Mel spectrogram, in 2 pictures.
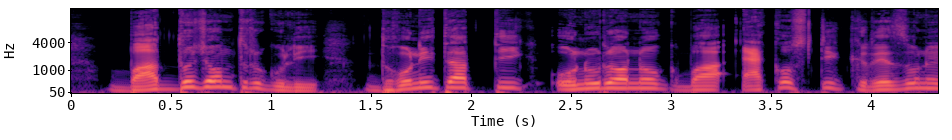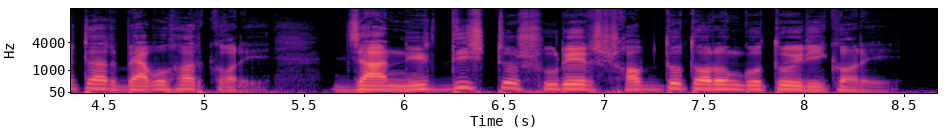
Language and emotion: Bengali, neutral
